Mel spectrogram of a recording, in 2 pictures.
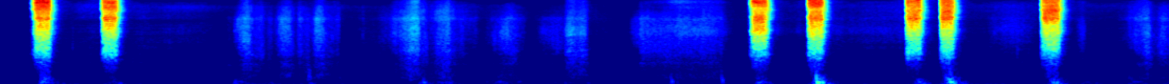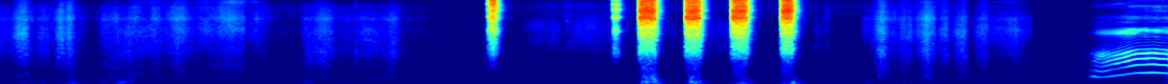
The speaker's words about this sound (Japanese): じゃあ最後にヘアスプレーでスタイリングして、バッチリイケメンにしてあげる。はーい、スプレーいくよー。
